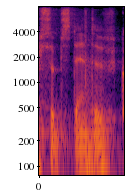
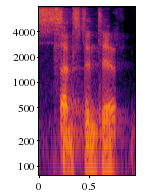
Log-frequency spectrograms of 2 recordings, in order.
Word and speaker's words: substantive: Do you have any more substantive questions? – I believe the word is substantive.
